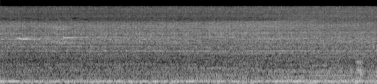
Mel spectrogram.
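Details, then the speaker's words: Daihatsu Luxio/Gran Max, after fixing overheating where air was in the cooling system; engine still cold, started minutes earlier: smooth, even idle under steady fan rush. The earlier hissing is gone and it runs normally. "Masih dingin, suhunya belum normal karena baru dinyalakan beberapa menit; Mesinnya berjalan halus dan tidak lagi mengeluarkan suara mendesis ."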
